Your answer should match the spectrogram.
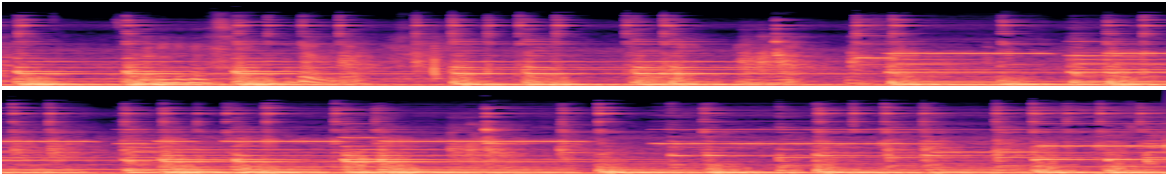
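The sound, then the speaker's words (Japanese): The draft intro of a song: a loud, busy instrumental passage of twangy shamisen-style plucked notes in a quick rhythm, with a sustained flute melody gliding on top and steady percussion underneath; no one speaks. “もちろんねこのこの三味線風の弁弁の音と笛の音はもうちょっとちゃんとしたものを何かしらの形でアレンジしますけどこの曲的にね曲的にそう土台はこれでいいのかなっていうイントロのね。”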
